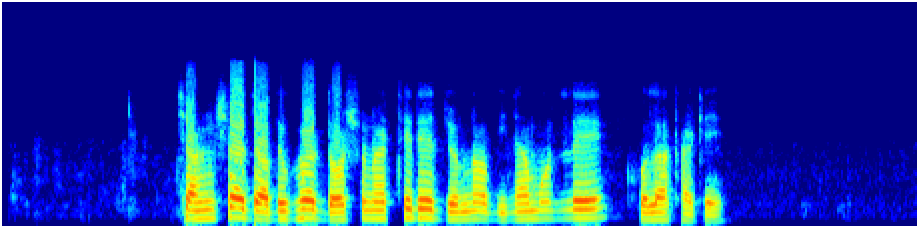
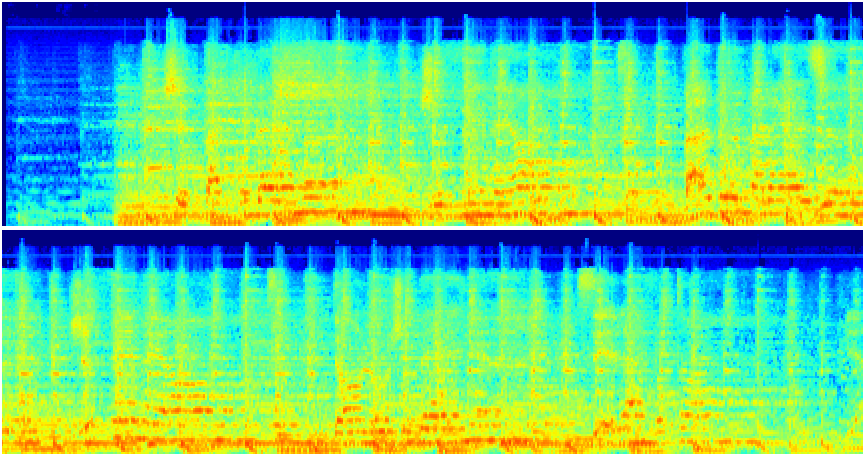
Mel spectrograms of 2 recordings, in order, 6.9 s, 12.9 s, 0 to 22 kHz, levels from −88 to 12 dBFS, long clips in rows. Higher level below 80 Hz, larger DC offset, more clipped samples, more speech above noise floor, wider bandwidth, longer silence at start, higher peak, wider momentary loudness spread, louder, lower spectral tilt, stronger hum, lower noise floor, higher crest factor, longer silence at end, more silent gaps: second, -58 dBFS vs -22 dBFS; second, under 0.1% vs 0.1%; neither; first, 59 dB vs 30 dB; second, 6.8 kHz vs 16.5 kHz; first, 1.35 s vs 0.6 s; about the same, 0 dBFS vs 0 dBFS; first, 9 LU vs 5 LU; second, -14 LUFS vs -9 LUFS; first, -8.5 dB/octave vs -4.5 dB/octave; neither; first, -73 dBFS vs -39 dBFS; about the same, 14 dB vs 10 dB; first, 1.5 s vs 0 s; neither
